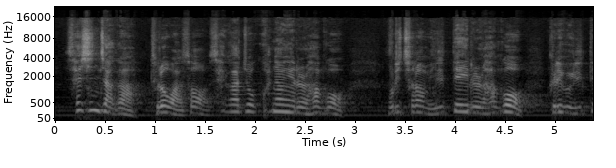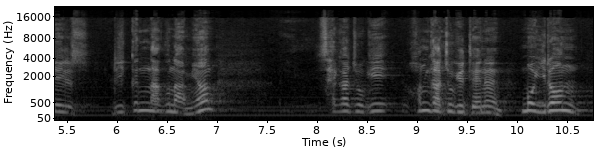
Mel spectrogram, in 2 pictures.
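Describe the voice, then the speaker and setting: A man's voice: high voice, pushed and bright. A male pastor delivering a Sunday sermon, asking the congregation rhetorical questions as he preaches.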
